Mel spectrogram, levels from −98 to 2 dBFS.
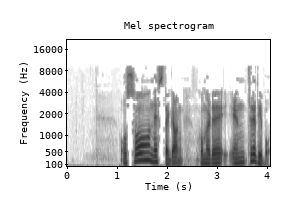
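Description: Heavy MP3 compression, likely from a very low bitrate (the damage fits roughly 24 kbps), runs throughout. The encoder discards everything above 9 kHz, dulling the speech, and weak frequency lines flicker between frames, leaving a watery, swirly texture and smeared onsets.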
